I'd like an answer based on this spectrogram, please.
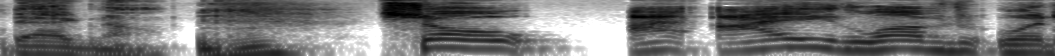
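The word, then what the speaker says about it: Daigneault: Who's the How do you pronounce the Oklahoma City states Oklahoma State Oklahoma City coach's name? Mark Dagnel. Dagnel.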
